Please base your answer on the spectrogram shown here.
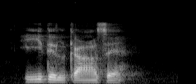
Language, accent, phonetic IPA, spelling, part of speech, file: German, Austria, [ˈeːdl̩ˌɡaːzə], Edelgase, noun, De-at-Edelgase.ogg
- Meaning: nominative/accusative/genitive plural of Edelgas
